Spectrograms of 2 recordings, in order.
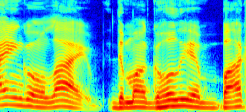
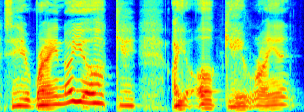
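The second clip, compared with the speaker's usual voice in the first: mock singsong quote; 5 semitones higher than usual. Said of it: "he said".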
